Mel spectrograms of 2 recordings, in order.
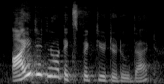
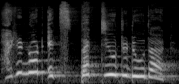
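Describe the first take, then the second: First: "did" pushed with a rising tune; stress on did. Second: "not" hit high and loud; stress on NOT. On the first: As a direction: lean on "did", lift the end. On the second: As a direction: punch the word "not" hard, falling end. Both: Shown as a demonstration. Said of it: "by stressing different words".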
